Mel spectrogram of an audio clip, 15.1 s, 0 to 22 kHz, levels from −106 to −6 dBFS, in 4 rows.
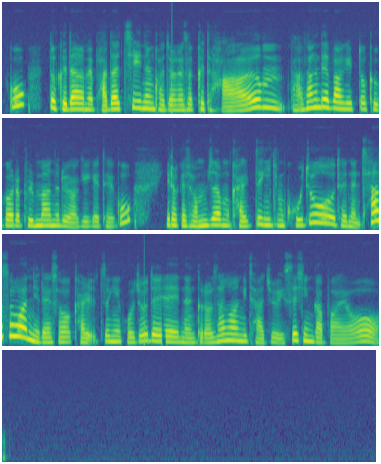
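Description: Two devices in this speech clip's chain are likely running on separate clocks that disagree by something like 700 ppm, so the buffer between them drifts until a block of around 150 samples is dropped or repeated. These clock drift buffer slips sound as regular clicks every 3.64 s, about four of them between 1.70 s and 12.60 s.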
